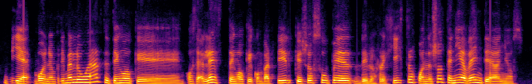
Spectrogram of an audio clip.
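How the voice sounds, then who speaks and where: A woman, telling her story as a podcast guest in a reflective, measured way that livens up when she quotes herself. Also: mid-range voice, lively intonation, a little mellow. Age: 60s. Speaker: spiritual therapist guest.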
